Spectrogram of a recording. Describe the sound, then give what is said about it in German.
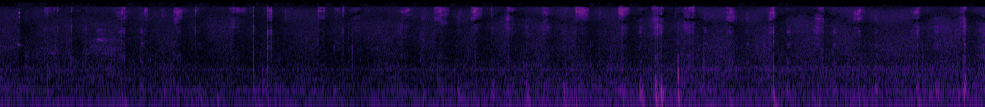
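Surgical scissors and tweezers at work during breast surgery, cutting away superficial tissue layers: many faint, irregular snips and small metallic clicks scattered over a steady low hum. “Jetzt schneide ich die oberflächlichen Gewebeschichten einfach mit der Schere weg. Das ist jetzt das Geräusch der Schere. Und der Pinzette.”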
